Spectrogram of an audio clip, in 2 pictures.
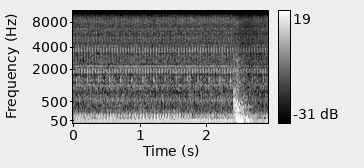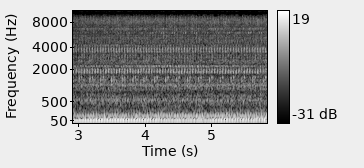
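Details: Audi A1 1.4 TFSI (CAXA four-cylinder petrol) idling for a few minutes after an oil change with about 3.5 litres added: a steady even low hum with no knocks or ticks apart from one brief thump. Normal idle.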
